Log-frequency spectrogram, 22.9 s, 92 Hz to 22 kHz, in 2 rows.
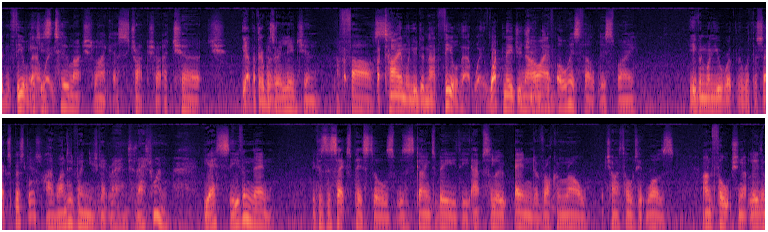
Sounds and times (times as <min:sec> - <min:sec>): Speech: 0:00.0 - 0:09.5, 0:10.3 - 0:22.9.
